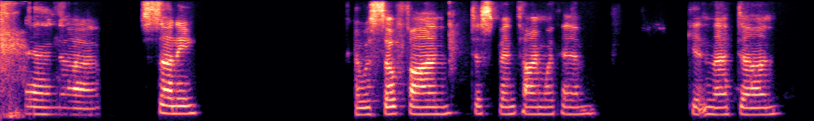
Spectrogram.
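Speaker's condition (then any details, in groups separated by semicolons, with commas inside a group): No condition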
